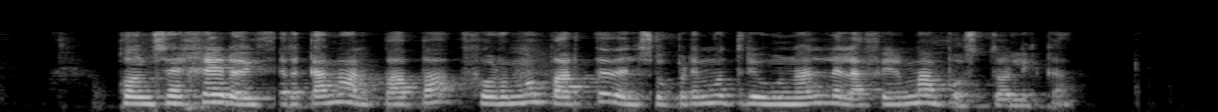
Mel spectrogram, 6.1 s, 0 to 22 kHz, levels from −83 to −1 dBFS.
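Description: At 1.38 to 1.43 s and 3.26 to 3.30 s, the speech drops into short, hard-edged silences. Each loses about 20 ms, which fits a single missing packet. This is packet loss on an ADPCM call. The gap is filled with silence. The decoder's predictor and step size then no longer match the sender's. Speech returns with brief, slight distortion. From 5.68 to 5.83 s, 160 ms is lost across 240 ms, with the longest hole 60 ms. That fits roughly seven packets.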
